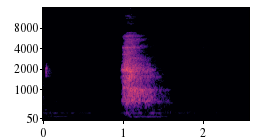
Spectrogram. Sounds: Sigh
